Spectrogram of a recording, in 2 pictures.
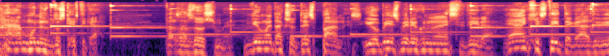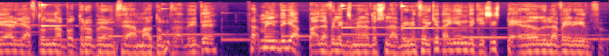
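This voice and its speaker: A man voicing a huge goat-like male beast who rules a labyrinth, playful and sing-song in a comic fairy-tale parody. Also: medium pitch. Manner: playful, sing-song, sudden squeals and shouts. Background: loud music.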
